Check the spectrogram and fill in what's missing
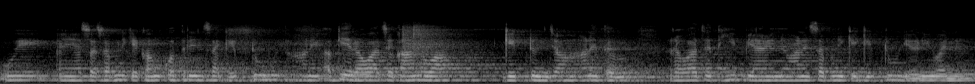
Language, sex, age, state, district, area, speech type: Sindhi, female, 45-60, Gujarat, Junagadh, urban, spontaneous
